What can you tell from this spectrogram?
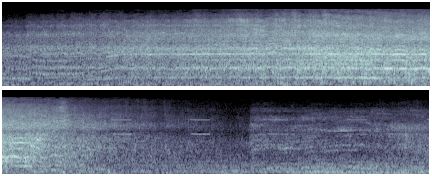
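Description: Brushless electric RC boat passing at speed: a high motor whine with the rush of its spray grows louder, peaks about four seconds in, then drops in pitch and fades as the boat goes by.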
